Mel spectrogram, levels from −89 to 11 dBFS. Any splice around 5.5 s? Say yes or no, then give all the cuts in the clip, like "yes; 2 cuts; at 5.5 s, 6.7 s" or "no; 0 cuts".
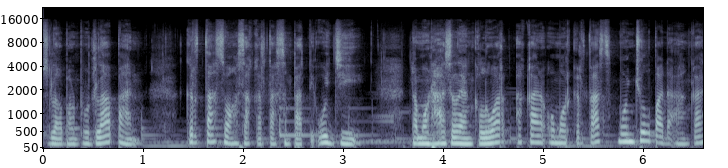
no; 0 cuts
